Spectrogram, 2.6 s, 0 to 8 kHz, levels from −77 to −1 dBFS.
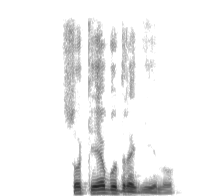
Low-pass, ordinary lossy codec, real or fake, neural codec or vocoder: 7.2 kHz; MP3, 64 kbps; real; none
